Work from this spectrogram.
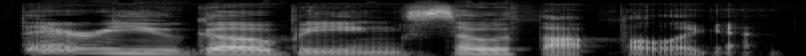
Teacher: we kind of slow it down we sort of emphasize each word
